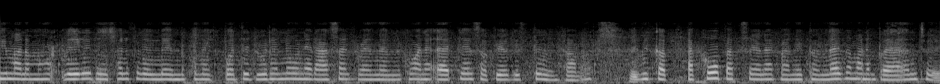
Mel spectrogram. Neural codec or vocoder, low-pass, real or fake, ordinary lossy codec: codec, 16 kHz, 1.1 kbps, Voila-Tokenizer; none; fake; none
